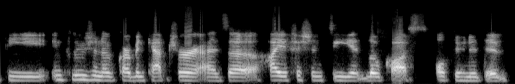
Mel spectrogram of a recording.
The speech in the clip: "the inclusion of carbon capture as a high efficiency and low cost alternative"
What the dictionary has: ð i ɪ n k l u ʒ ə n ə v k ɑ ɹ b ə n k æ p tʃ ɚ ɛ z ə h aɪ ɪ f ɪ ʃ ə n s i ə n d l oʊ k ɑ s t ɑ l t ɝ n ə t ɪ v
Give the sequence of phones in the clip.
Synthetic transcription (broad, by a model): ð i ɪ n k l u ʒ ə n ə v k ɑ ɹ b ə n k æ p tʃ ɚ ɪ z ə h aɪ ɪ f ɪ ʃ ə n s i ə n l oʊ k ɑ s t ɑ l t ɝ n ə t ɪ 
